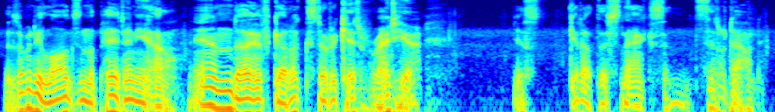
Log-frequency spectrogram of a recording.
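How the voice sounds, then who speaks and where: A man playing a laid-back, teasing, protective vampire on a date in an intimate audio roleplay, speaking casually with a husky, breathy voice. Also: deep voice, expressive, normal speed, a little mellow, full character voice. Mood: casual, focused.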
